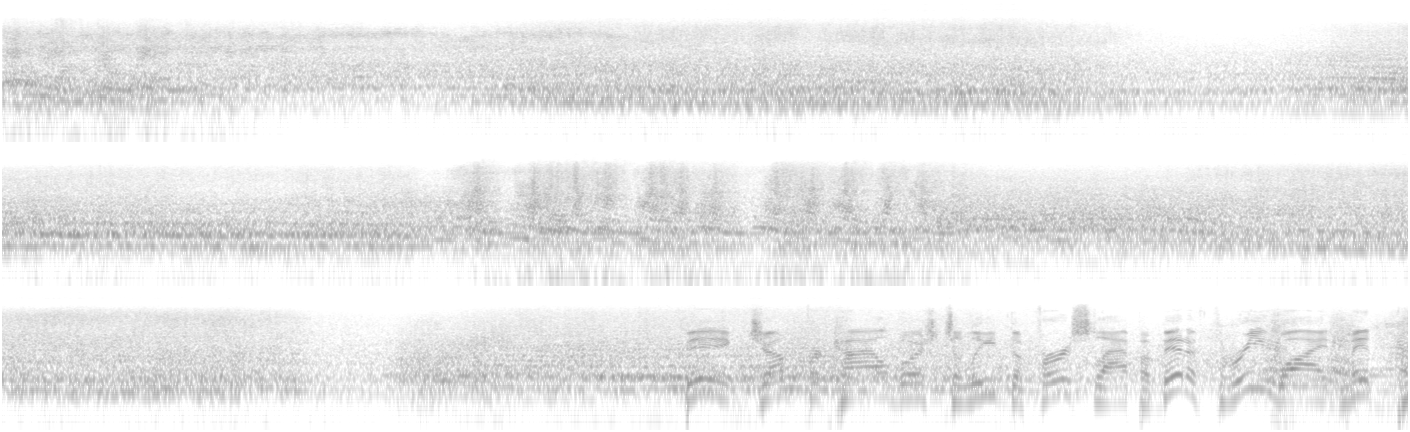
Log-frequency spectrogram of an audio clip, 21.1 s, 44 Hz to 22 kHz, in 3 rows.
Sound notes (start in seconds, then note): 5.0 engines roar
